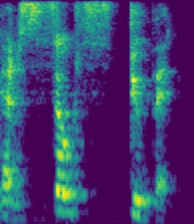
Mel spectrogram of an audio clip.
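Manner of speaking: put-on teen voice, slow and drawn out. Speaker voices the teenager she imagines reacting, in a teenage voice. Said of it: "I hear like a teenage voice going".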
